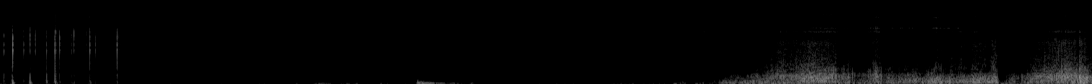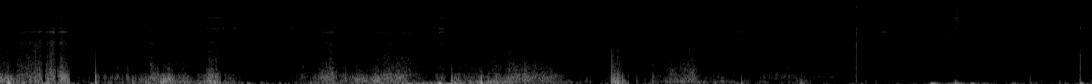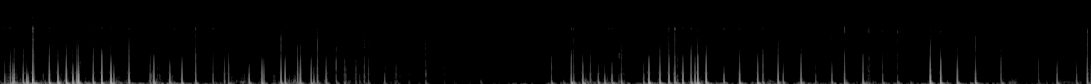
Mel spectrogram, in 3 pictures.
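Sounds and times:
tapping and scratching: 6.4 - 19.7, 20.3 - 32.7.

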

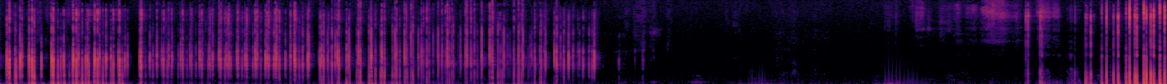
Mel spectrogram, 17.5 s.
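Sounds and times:
fast tapping: 0.0 - 9.1, 16.1 - 17.5.

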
